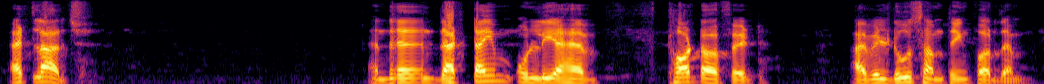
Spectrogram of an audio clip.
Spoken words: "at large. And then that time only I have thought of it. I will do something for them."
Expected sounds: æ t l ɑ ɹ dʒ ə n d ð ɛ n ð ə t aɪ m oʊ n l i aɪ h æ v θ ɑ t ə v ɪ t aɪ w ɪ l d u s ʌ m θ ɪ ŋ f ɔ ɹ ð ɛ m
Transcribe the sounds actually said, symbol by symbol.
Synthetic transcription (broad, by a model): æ t l ɑ ɹ dʒ ə n d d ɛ n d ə t aɪ m oʊ n l i aɪ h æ v t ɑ t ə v ɪ t aɪ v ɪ l d u s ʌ m t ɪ ŋ f ɔ ɹ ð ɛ m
